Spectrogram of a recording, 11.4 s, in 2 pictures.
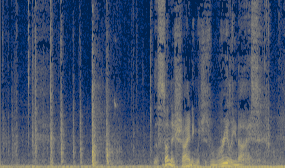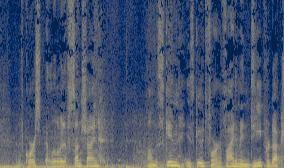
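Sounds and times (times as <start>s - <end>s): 
door being opened with clicks and rattles: 0.0s - 3.0s
steady low rumble: 2.7s - 11.1s
speech: 3.1s - 5.4s, 6.0s - 8.0s, 8.6s - 11.3s.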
